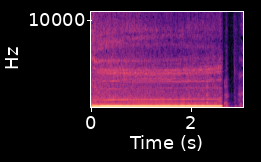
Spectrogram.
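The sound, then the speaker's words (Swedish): A voice imitates the fans of a 2010 MacBook laptop spinning up during a lecture: a loud, steady buzzing hum that rises slightly in pitch at the start, holds for about two and a half seconds, then stops abruptly. “Det är samma sak som folk som har eh, Macbooks från 2010 med på föreläsningen där fläktarna drar igång”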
